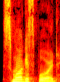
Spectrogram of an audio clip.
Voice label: "smorgasbord", American, English; ɔːr - ɔː

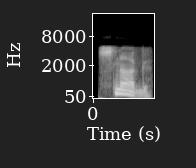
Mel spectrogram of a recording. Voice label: "snug", English

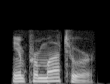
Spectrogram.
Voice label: "imprimatur", English

